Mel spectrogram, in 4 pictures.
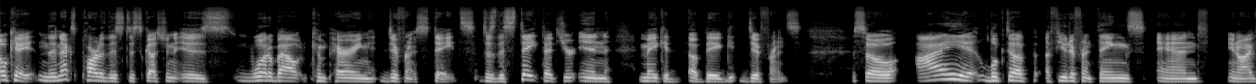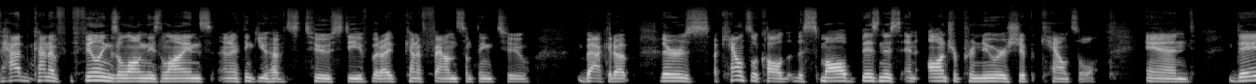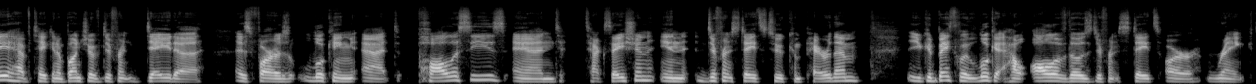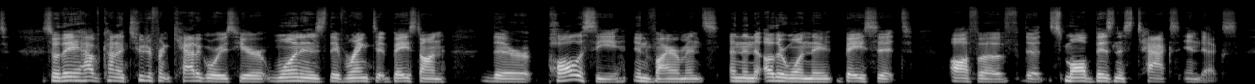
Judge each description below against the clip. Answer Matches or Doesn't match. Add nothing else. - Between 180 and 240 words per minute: Doesn't match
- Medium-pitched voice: Matches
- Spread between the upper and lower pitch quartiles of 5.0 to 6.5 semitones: Doesn't match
